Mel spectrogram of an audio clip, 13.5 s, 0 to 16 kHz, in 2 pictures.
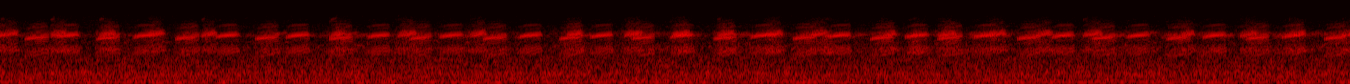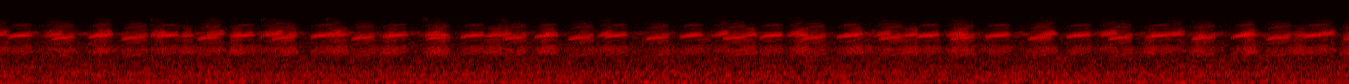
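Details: Frog chorus in fields at dusk right after rice planting, 30 May 2021. Countless overlapping, trilling croaks pulse steadily throughout, forming an unbroken rhythmic wall of calls without gaps or other clear sounds.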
